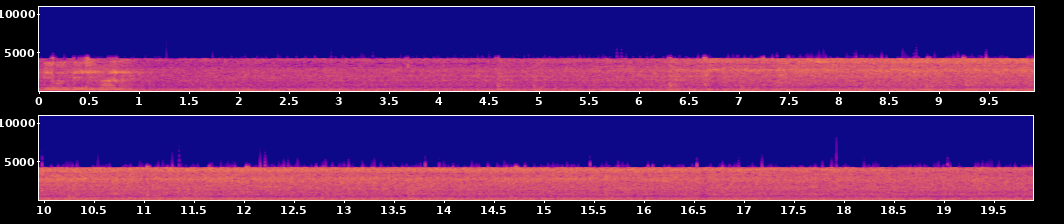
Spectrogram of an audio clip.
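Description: A train rolls along the tracks with a steady rumble.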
